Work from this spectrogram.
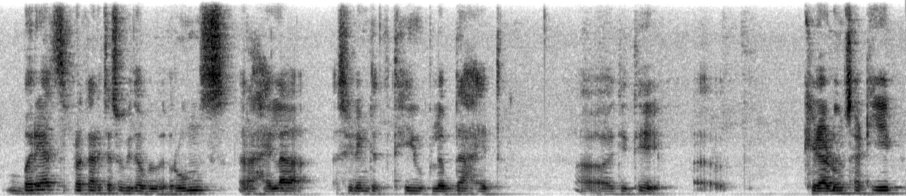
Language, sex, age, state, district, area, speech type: Marathi, male, 18-30, Maharashtra, Pune, urban, spontaneous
